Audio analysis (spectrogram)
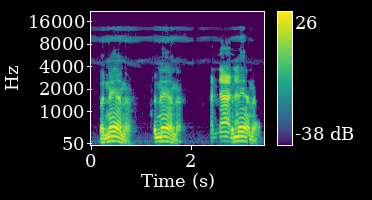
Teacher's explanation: the first A and the last A, if you listen to how I say them, it's not easy to hear them. They're not as strong as the middle A. I reduce the sounds of them to build the word.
